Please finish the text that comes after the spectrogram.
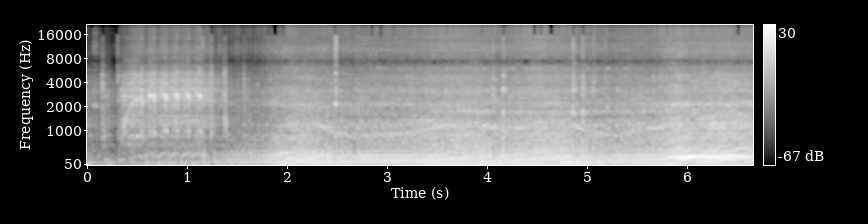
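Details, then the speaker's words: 2010 Polaris Ranger RZR 170, sat for years: small single picks up and settles to an uneven, lumpy idle; owner thinks it just needs air screw adjustment; unsteady idle. "I think it just needs an air screw adjustment now idles now"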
